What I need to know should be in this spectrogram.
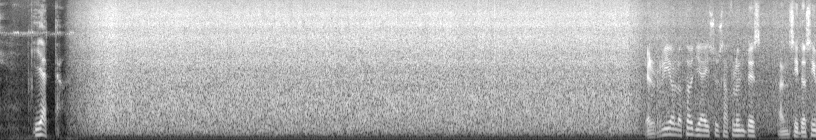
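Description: White water rushes and roars loudly.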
